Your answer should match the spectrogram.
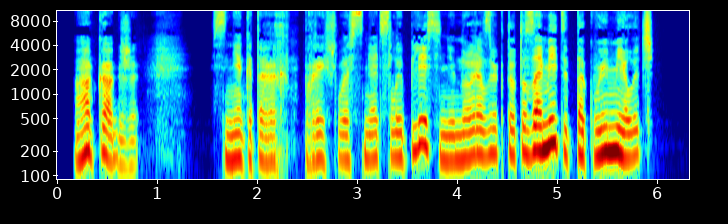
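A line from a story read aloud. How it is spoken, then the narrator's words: Laughing. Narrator (Russian): засмеялся Пол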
